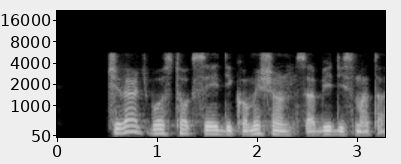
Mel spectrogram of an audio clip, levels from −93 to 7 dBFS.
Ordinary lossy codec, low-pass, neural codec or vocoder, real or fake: none; 5.4 kHz; codec, 16 kHz in and 24 kHz out, 1 kbps, XY-Tokenizer; fake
